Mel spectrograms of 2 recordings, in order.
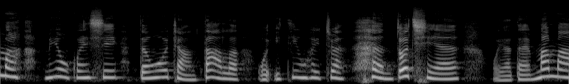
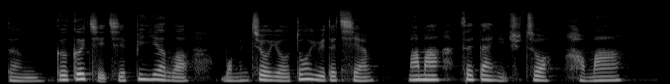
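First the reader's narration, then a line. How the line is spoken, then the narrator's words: Gentle. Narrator (Chinese): 妈妈 她温柔的说着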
